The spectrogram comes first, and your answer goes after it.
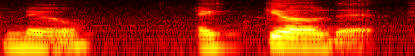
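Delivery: put-on cheap slow Russian accent. Recapping an episode where Alex speaks over a loudspeaker: Alex's crappy Russian accent. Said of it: "comes over a loudspeaker with that Russian accent".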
